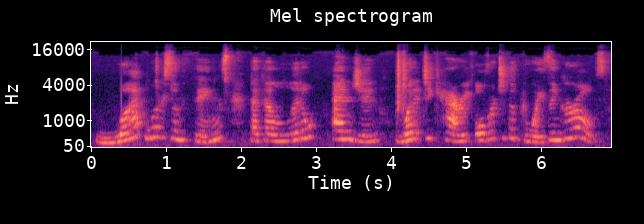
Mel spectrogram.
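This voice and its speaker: A woman reads aloud and talks to young children with lots of expression. Her voice is high and swings widely in pitch. The recording is roomy and slightly distant. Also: slow, slight background noise. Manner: animated, addressing young children. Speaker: storybook reader.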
